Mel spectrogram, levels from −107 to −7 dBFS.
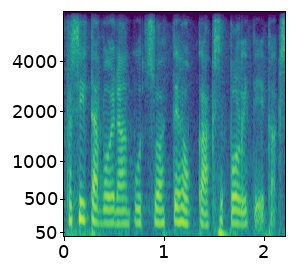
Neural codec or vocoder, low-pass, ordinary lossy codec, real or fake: codec, 16 kHz, 2 kbps, FunCodec, trained on Chinese and English, 25 frames a second; 7.2 kHz; Opus, 24 kbps; fake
